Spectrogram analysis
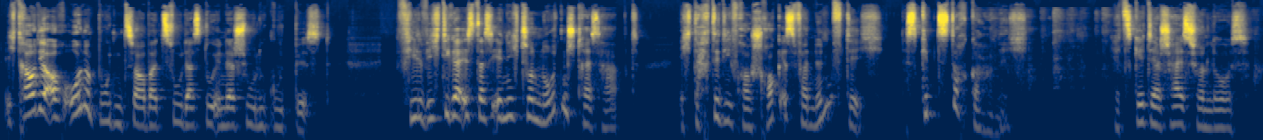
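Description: A young woman playing a mother and university student who gets quickly worked up talking to her son in a children's audio drama. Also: on the low side, lively intonation, breathy edge. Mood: exasperated. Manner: exasperated, quick to get worked up.

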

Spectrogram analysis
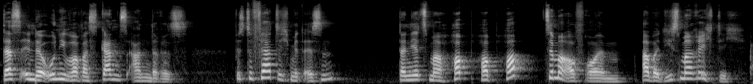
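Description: A young woman playing a mother and university student who gets quickly worked up talking to her son in a children's audio drama. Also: medium pitch, sing-song, fairly bright tone. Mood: exasperated. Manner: exasperated, quick to get worked up.

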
